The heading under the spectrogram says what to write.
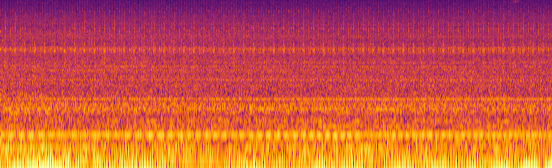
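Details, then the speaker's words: Microphone placed next to the barrel of one fuel injector at idle during a lab-scope noise diagnosis; fast, even ticking of about four per second with no irregular knocks, normal injector noise. "i want to put this next to the barrel of fuel injector okay that's just normal noise"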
